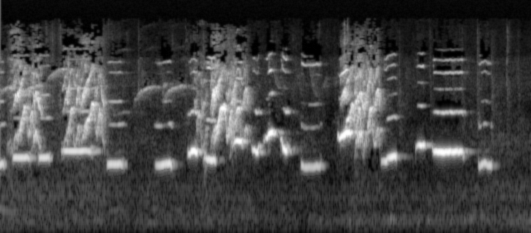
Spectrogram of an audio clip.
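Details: Cockatiel singing, played to teach and cheer up pet cockatiels: clear whistled notes, some steady and some rising then falling, alternating with scratchy chattering bursts, over a faint background murmur.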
